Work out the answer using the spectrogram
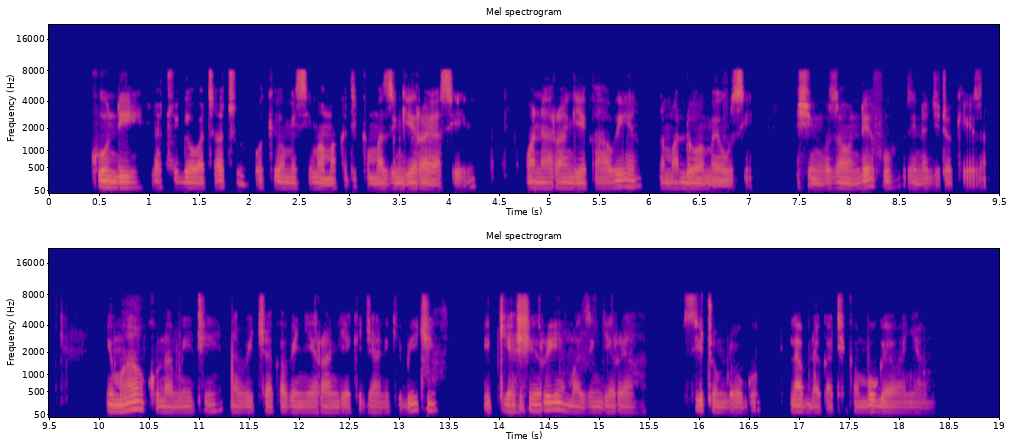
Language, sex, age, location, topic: Swahili, male, 18-24, Nairobi, government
